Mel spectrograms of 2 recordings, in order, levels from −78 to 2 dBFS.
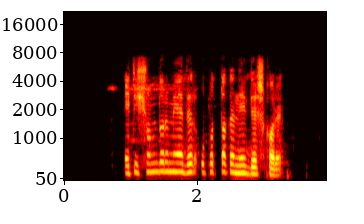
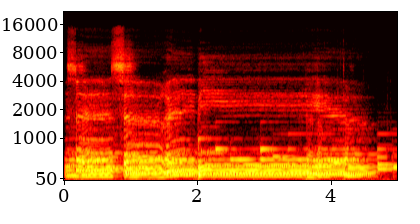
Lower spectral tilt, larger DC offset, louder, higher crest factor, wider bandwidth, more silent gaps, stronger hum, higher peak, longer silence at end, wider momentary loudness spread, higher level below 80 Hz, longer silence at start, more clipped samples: second, -4.5 dB/octave vs -6.5 dB/octave; neither; second, -20 LUFS vs -17 LUFS; about the same, 18 dB vs 14 dB; second, 7.8 kHz vs 15 kHz; first, 0.84-0.89 s vs none; neither; about the same, -4 dBFS vs -2 dBFS; first, 0.65 s vs 0 s; first, 8 LU vs 2 LU; second, -62 dBFS vs -48 dBFS; first, 0.7 s vs 0 s; neither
